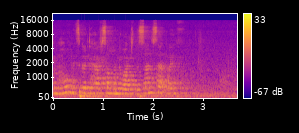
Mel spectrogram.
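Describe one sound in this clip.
A man speaks clearly in a large room.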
